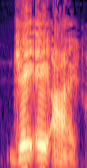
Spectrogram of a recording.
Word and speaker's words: Jai: The next Nunu is called 1230 by Jai, or Jay, J-A-I. I'm not sure how you pronounce that. We're going to say Jai, like Kai Jai, here on the Worldwide Wednesdays Musical Mix at 6 on Talk Radio.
